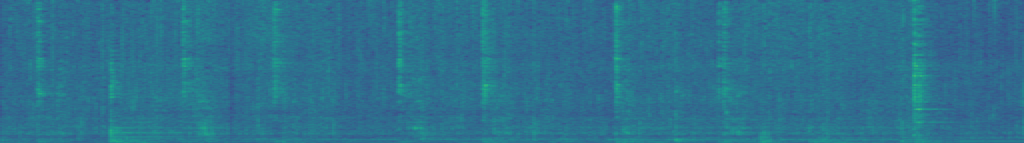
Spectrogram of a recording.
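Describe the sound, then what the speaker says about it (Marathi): Potatoes fry with green chili paste in a pan for a Sabudana Khichdi cooked in ghee, giving a steady close sizzle broken by repeated scraping stirs roughly every second. "मिरचीचं पेस्ट टाकलेलं आहे आपण याच्यामध्ये थोडंसं जे आहे ते फ्राय करून घ्यायच्यात व्यवस्थित"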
